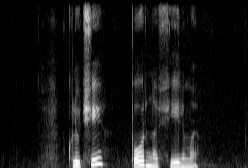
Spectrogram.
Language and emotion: Russian, sad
